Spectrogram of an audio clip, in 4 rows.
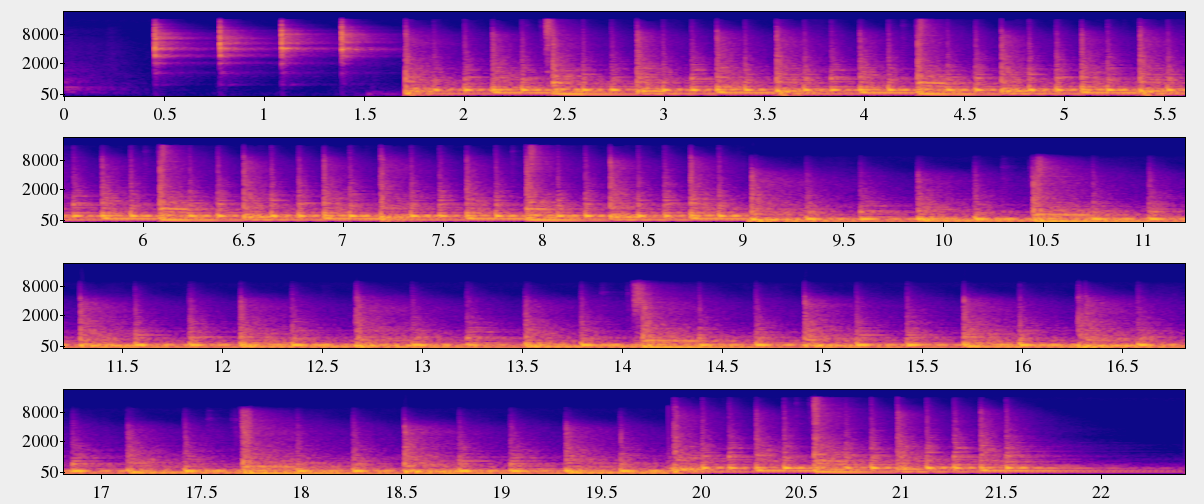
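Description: Drum kit playing a groove in 13/16 odd meter, with hi-hat sixteenth notes over snare and bass drum. Four quick clicks count it in, and it fades out near the end.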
